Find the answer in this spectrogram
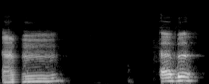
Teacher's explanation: أن الميم والباء عند النطق بهما يكون عندنا التقاء للشفتين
